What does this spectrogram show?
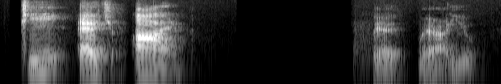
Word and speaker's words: phi: Okay, so these three symbols pronounced as phi, P-H-I. Where are you? P-H-I, phi.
